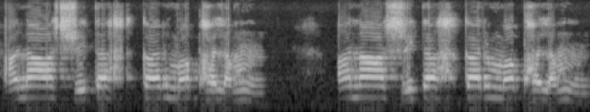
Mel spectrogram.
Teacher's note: Clear గా వినిపిస్తుంది. అనాశ్రిత త పక్కన ఉన్న విసర్గని హెచ్ లాగా రాసేసుకోండి. క ముందు ఎప్పుడు విసర్గ వచ్చినా హెచ్ సౌండ్ పలుకుతాం.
